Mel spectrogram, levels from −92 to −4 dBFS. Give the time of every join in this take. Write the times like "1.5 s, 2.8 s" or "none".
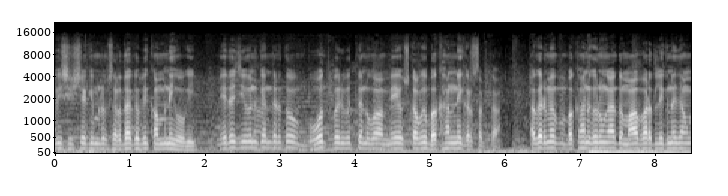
2.2 s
